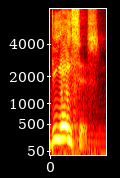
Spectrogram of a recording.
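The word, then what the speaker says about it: δέησις: That word supplication comes from a Greek word which is pronounced deesis.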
